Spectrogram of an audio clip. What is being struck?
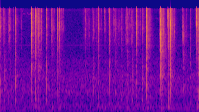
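Plastic laptop keyboard.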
